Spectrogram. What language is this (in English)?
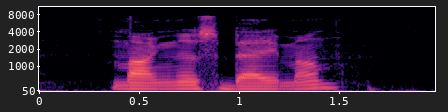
Swedish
